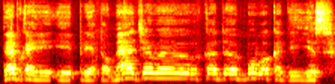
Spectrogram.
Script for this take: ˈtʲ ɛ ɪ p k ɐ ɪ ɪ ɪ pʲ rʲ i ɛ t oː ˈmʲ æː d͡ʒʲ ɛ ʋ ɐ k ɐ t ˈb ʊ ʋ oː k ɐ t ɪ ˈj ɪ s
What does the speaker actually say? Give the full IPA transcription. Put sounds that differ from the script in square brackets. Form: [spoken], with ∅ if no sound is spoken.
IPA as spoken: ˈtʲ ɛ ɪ p k ɐ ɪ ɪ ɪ pʲ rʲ i ɛ t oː ˈmʲ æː d͡ʒʲ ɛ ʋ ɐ k ɐ t ˈb ʊ ʋ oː k ɐ t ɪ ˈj ɪ s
